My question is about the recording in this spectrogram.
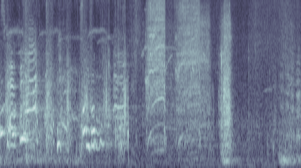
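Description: Hens clucking and cackling in short, rapid, pitched calls as they are carried into a new coop. A noisy rustling burst comes about three seconds in, then a brief knock.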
